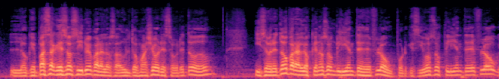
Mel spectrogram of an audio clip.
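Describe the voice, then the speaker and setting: A man at a very fast pace, in a Rioplatense accent, with ordinary pitch variation. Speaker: university researcher. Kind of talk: academic panel discussion.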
